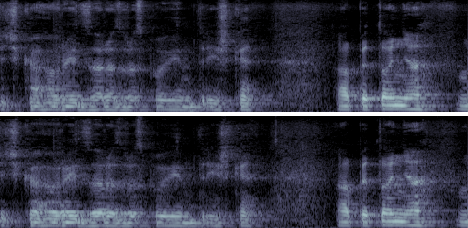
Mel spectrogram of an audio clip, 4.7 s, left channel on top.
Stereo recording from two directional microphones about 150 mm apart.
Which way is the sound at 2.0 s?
35° left (ahead or behind).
